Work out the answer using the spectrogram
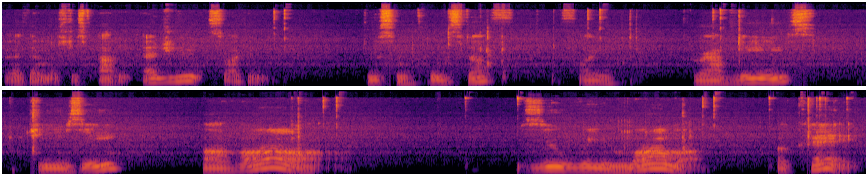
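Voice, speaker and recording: A man's voice: big pitch swings, unhurried, gravelly, long pauses, noisy background. Chatty man muttering over clicking keys. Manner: thinks aloud, chatty and self-mocking, muttering to himself; jokes in a deep movie-trailer voice. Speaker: CG artist showing his work. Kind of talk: casual screen-recorded tutorial talk. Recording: keyboard and mouse clicks behind.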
